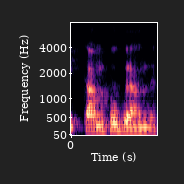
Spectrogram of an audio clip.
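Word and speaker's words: Campo Grande: आप लोगों ने मेट्रो में देखा होगा काम्पू ग्रांड, है ना, तो उसका उच्चारण है सही काम्पू ग्रांड, काम्पू ग्रांडे नहीं, है ना।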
